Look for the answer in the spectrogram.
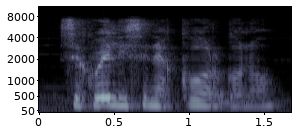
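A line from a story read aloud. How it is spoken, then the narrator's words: Murmured. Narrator (Italian): mormorò Pipig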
